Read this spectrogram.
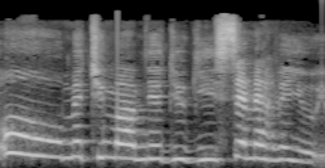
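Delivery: overjoyed at the gift; delighted mother. Acted. Mother greeting the girl with mistletoe, delighted. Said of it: "Elle dit".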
